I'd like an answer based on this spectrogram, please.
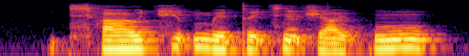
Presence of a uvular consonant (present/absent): absent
